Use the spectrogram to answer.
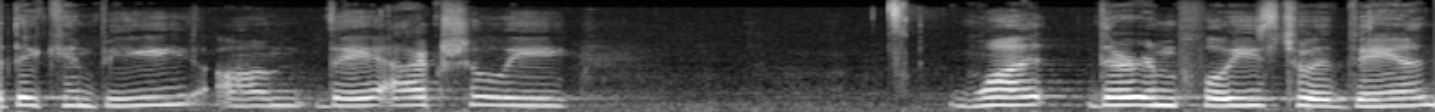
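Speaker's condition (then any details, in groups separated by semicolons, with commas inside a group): Cerebral palsy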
